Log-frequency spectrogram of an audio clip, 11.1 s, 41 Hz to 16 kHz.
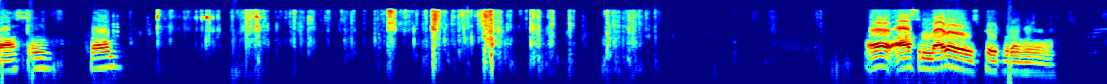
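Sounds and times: foil wrapper crinkling and tearing: 0:01.4 - 0:06.6.

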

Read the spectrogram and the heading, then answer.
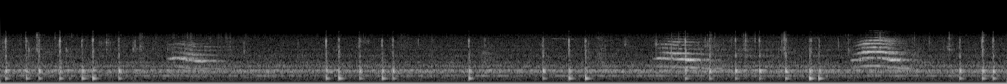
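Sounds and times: cat chewing with crunching clicks: 0:00.0 - 0:02.6
steady low hum: 0:00.0 - 0:10.0
cat meowing: 0:01.7 - 0:02.3, 0:06.6 - 0:07.2, 0:08.5 - 0:09.3.

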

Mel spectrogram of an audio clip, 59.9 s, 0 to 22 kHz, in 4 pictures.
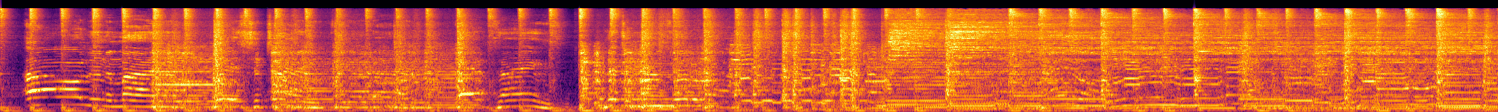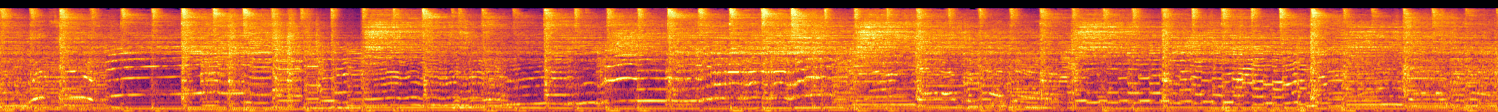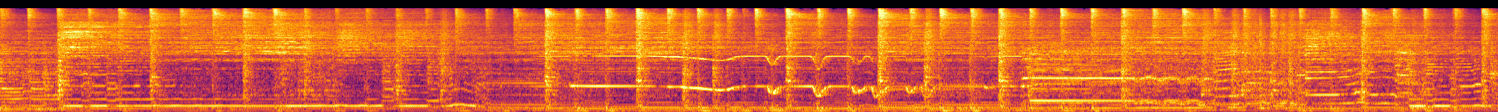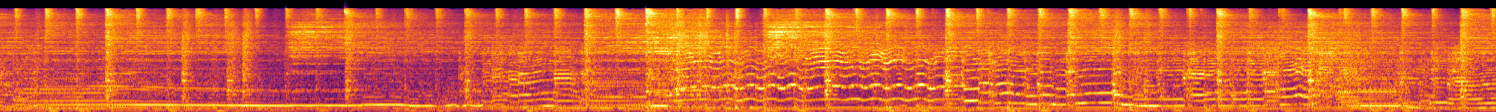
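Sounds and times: bass guitar: 0:00.0 - 0:59.9
drum kit steady beat: 0:00.0 - 0:59.9
electric guitar lead: 0:01.1 - 0:59.9.

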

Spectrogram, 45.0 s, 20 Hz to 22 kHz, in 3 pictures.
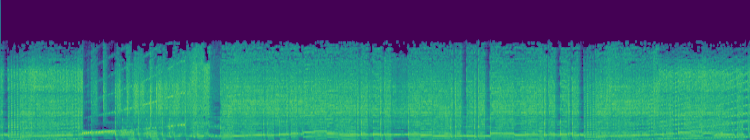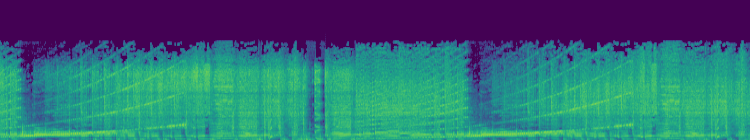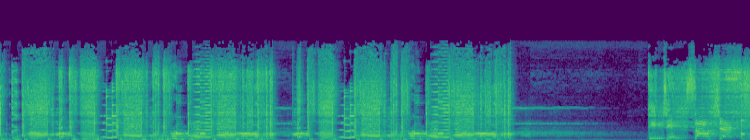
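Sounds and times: electronic dance music on phone speaker: 0:00.0 - 0:41.6, 0:42.9 - 0:45.0.

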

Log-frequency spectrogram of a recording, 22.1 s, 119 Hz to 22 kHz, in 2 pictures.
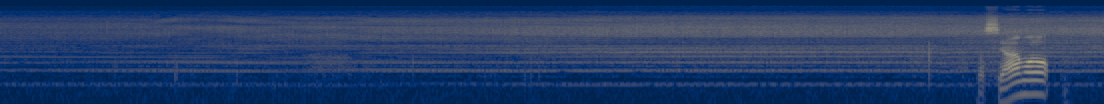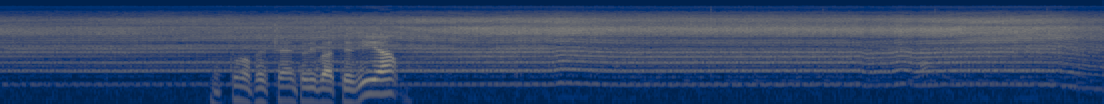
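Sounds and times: drone propeller hum: 0:00.0 - 0:22.0.

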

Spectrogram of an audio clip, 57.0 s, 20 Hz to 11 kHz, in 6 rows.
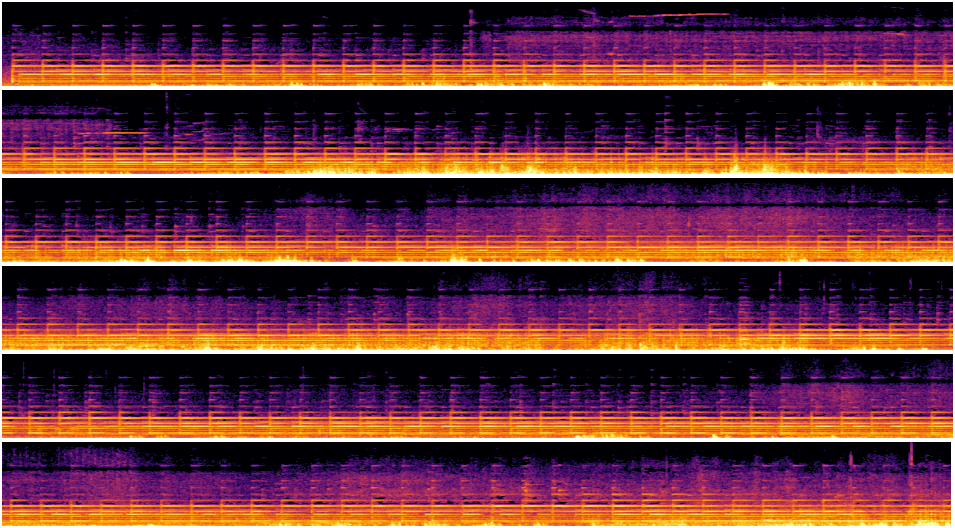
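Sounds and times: train rumble: 0:00.0 - 0:57.0
wind buffeting microphone: 0:00.0 - 0:57.0
steady tones: 0:00.1 - 0:57.0.

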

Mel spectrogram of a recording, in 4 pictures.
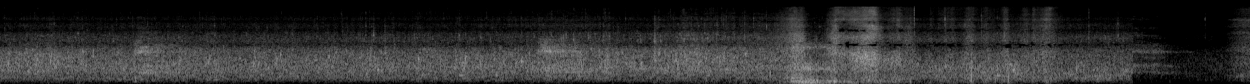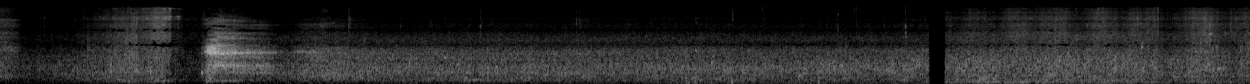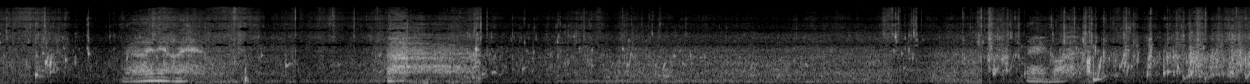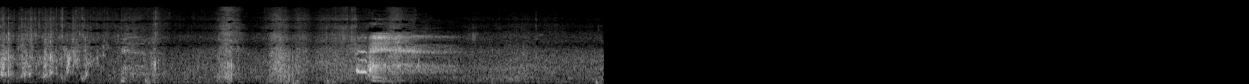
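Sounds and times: river water rushing: 0:00.0 - 0:11.4, 0:12.9 - 0:43.4
microphone handling noise: 0:07.8 - 0:10.3
fish splashing in water: 0:24.6 - 0:26.2, 0:33.8 - 0:39.2.

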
